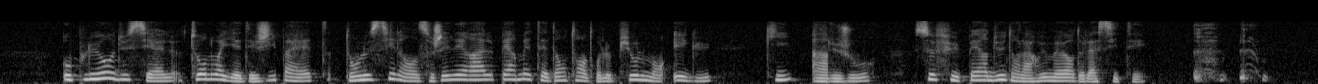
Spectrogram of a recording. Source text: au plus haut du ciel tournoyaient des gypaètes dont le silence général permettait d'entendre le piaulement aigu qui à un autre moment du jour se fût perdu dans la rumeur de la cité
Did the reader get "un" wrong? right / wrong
wrong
